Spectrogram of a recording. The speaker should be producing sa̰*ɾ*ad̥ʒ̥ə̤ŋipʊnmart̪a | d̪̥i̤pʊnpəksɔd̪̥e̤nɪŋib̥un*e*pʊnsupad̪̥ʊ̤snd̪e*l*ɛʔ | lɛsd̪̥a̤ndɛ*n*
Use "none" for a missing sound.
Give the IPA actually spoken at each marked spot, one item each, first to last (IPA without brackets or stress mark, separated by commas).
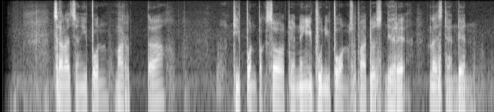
l, i, ɾ, n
